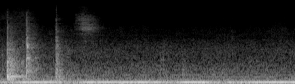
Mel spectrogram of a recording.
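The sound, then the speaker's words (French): Deep, continuous engine rumble of a 100-metre container ship leaving the quay after the last container is loaded, a steady low drone with a few sharp knocks near the start and no talking. “Ça y est, le dernier conteneur a été mis, donc on va pouvoir appareiller, donc effectuer le départ du bateau.”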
